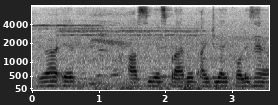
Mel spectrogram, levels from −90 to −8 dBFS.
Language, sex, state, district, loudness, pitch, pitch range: Hindi, male, Bihar, Vaishali, -15 LUFS, 145 Hz, 140-150 Hz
